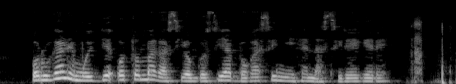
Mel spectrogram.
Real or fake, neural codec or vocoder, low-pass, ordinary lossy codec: real; none; 19.8 kHz; AAC, 32 kbps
